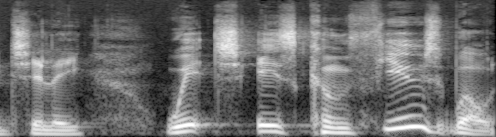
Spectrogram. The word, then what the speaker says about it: Chile: So the pronunciation that most native speakers would say sounds very similar to that word.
